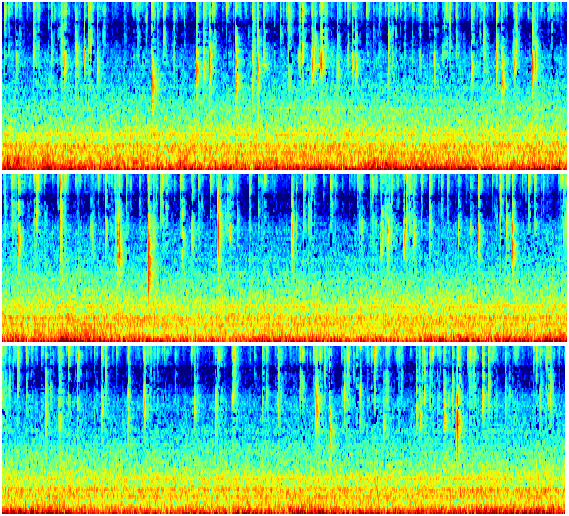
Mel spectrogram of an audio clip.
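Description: Rain dripping and pattering, with irregular close drops ticking over a steady low rumble.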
